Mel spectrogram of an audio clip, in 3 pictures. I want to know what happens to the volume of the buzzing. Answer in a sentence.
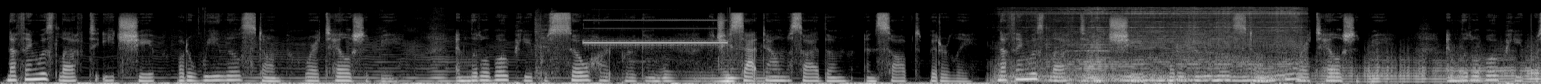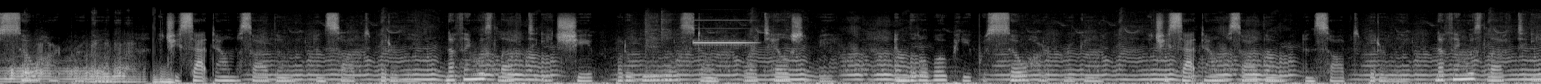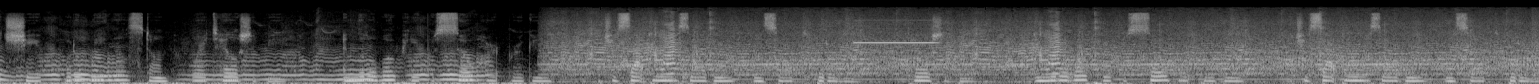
The volume of the buzzing goes up.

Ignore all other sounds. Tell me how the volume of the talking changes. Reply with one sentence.
The volume of the talking stays about the same.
